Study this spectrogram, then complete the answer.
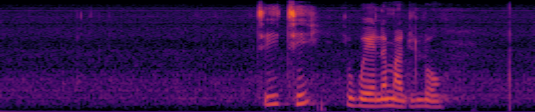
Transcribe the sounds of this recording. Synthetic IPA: tʼitʰʼɪ | ɪbʊɛlɛmaduloːŋ̩

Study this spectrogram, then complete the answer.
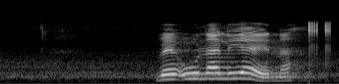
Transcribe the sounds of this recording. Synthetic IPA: βeunalijɛːna

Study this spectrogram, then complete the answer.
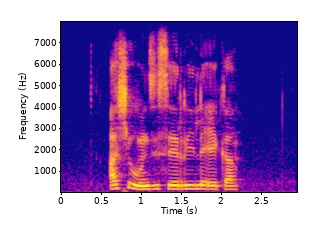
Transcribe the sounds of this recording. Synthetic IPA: aʃiɦund͡ziserilɛɛka

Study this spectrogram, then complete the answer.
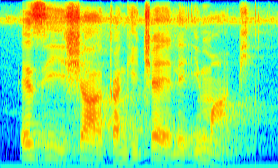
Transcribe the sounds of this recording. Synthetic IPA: eziʃakʼaŋɡʱit͡ʃʼɛlɛʔima̰ːpʰi̥

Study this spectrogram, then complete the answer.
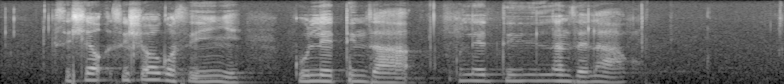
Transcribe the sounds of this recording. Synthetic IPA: siɬɔk̬ɔsiɲɛ | k̬ue | kuletʼiland͡zʱɛlaːk̬ɔ̥

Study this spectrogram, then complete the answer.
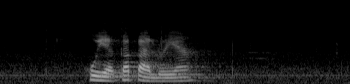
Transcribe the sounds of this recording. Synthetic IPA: ɣʊjakʼapʼalɔja

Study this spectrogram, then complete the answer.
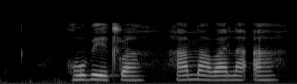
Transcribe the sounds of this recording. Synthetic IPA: hʊbɛt͡ɬʼwa | hamaβalaʔa

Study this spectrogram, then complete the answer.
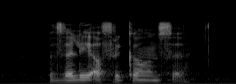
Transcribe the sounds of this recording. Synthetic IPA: vəliʔɐ̰frikɑːnsə̰

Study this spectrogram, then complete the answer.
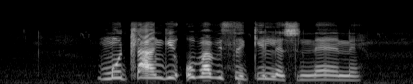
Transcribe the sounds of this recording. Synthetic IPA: mut͡ɬʼaŋɡiʔuβaβisekʼilɛʂinɛːnɛ

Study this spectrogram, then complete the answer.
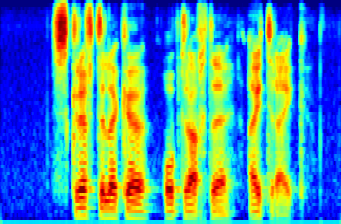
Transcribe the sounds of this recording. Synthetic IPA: skrəftələkəʔɔp̚drɐχtəœɥtrɛ̰jk

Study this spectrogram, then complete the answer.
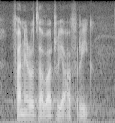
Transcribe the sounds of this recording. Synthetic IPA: fanɛɺɔd͡zaβatʰuja̰ʔa̰friːkʼḁ

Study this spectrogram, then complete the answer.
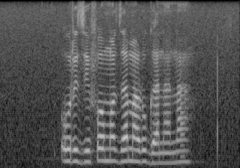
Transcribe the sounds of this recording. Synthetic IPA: uɾid͡zifɔmɔd͡zamaɺuɡanana

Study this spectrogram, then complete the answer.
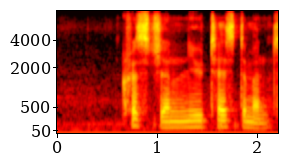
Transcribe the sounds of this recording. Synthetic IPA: kʰɹɪst͡ʃə̃nːjuːtʰɛstəmə̃nt

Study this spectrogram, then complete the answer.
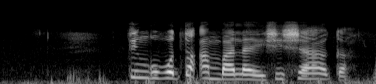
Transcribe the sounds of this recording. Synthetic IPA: tiŋɡuβɔtɔʔambalaɦiʃiʃaːka

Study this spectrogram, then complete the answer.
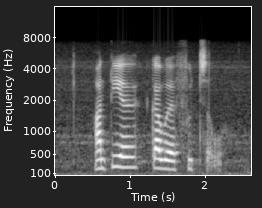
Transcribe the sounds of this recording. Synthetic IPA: hɐntiərkəwəfutsə̰lˠ

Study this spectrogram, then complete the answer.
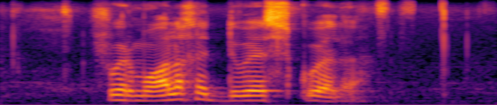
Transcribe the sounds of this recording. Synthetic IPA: fuərmɑːləχəduəskuələ̰

